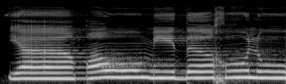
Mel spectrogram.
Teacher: Dal ini hukumnya adalah qalqalah sugro, karena huruf qalqalahnya ini sukunnya asli dan ada di tengah bacaan. Maka dibacanya memantul dengan pantulan yang kecil.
